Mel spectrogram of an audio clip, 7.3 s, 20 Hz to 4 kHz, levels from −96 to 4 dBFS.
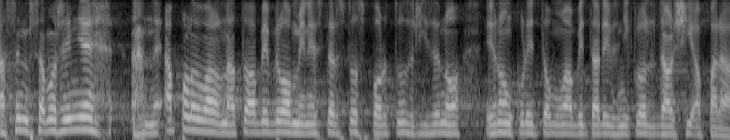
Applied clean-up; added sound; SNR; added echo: none; none; none; none.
